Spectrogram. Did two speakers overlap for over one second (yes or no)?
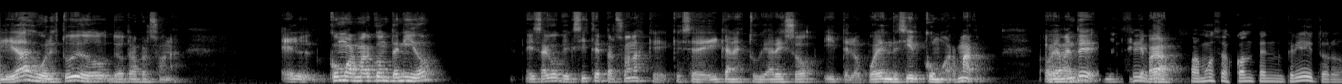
yes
